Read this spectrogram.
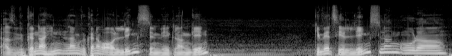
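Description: A man's voice: lowish voice, darkish tone. A young man giving casual let's play commentary, chatting and thinking aloud as he goes. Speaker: let's player.

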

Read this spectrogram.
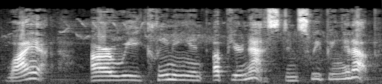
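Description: A woman's voice: medium pitch, measured pace, gravelly, fairly bright tone, faint music behind. A woman doing a curious young barn animal. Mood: puzzled.

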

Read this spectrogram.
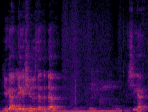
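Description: A young man guest on a live stream, ribbing the others with quick jokes in a casual living-room chat. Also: high-pitched, steady tone, roomy sound, slight background noise, poor audio.

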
